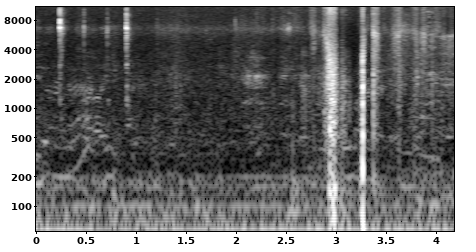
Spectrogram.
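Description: Steady low hum inside an LHB AC chair car coach, with two sharp clicks close together about three seconds in.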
